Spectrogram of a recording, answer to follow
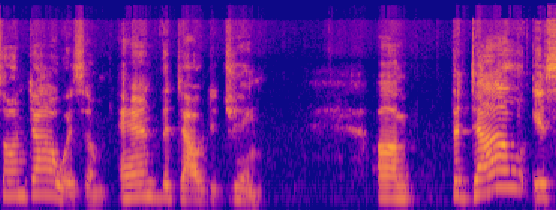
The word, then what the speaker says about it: Te Ching: d a o uh de jing but um it's d a o and then small t e and then capital c h i n g it was written some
